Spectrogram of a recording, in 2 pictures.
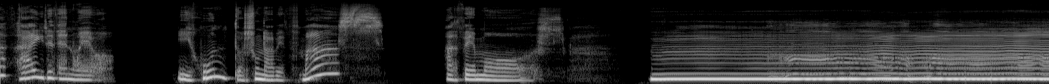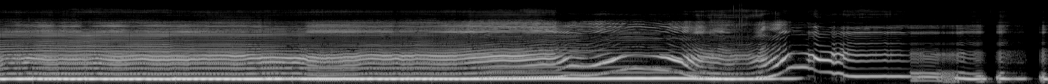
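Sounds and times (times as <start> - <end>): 
speech: 0.0 - 1.2, 1.8 - 3.7, 4.4 - 5.6, 6.5 - 8.3
closed-mouth humming: 6.5 - 20.9.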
